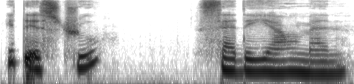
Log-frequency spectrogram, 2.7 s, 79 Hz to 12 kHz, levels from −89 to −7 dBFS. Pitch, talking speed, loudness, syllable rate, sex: 185 Hz, 160 wpm, -20 LUFS, 3.8 syllables/s, female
